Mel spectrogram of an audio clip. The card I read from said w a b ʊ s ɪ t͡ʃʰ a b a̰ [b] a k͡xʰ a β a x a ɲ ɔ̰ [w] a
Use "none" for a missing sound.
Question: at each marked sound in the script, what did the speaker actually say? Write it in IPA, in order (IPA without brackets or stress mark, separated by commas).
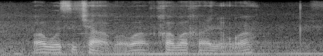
w, w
